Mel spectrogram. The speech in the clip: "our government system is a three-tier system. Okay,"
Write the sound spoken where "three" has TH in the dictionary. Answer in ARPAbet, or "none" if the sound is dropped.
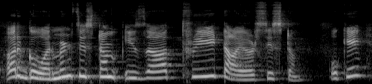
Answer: T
